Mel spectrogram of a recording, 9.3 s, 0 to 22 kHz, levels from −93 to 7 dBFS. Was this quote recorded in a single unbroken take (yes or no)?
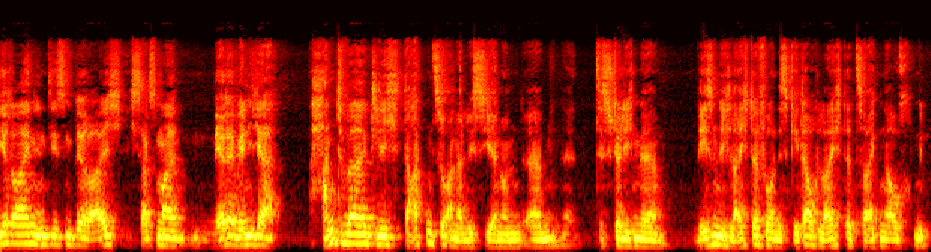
yes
